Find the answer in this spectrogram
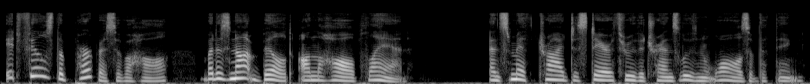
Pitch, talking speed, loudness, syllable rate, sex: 195 Hz, 200 wpm, -19 LUFS, 4.7 syllables/s, female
